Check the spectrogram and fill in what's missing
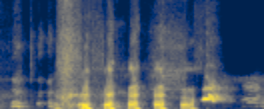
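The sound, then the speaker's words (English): Dogs bark loudly in a rapid run of about six or seven sharp barks, one right after another, with a short yip at the end and no talking. “Hey, get the dogs out of here.”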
